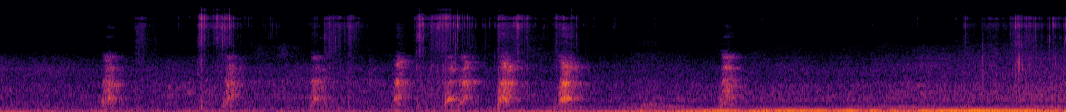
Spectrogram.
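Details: Rescued dogs kept for adoption, among them Caucasian Shepherds, Romanian Mioritic shepherds and street dogs. Sharp barks come in short, uneven bursts over a steady low rumble that grows louder toward the end.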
